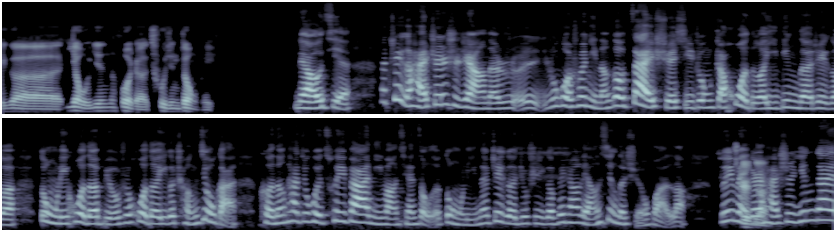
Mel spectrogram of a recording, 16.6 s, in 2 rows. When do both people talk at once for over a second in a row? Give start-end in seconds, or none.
none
